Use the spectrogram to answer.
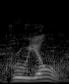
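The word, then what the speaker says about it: Grullón: Swinging a bouncer foul at the plate on the cut here by Grullon. 1 ball, 1 strike of the all-star catcher. Last name is spelled Grullon, pronounced Grullon. And now the 1-1 up and in.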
